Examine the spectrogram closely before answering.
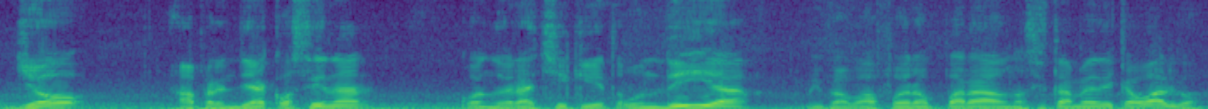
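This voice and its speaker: A man's medium-pitched voice with lively intonation over noticeable background noise. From Puerto Rico, Ponce. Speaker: podcast host. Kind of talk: casual chat.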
